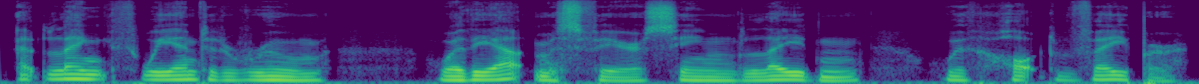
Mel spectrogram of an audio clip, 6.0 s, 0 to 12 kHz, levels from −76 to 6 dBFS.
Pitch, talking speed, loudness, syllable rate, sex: 115 Hz, 140 wpm, -17 LUFS, 4.7 syllables/s, male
